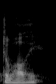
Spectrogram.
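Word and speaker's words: Diwali: time I think uh is it pronounced Dali I'm pretty sure it's dwali yeah Dali de de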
